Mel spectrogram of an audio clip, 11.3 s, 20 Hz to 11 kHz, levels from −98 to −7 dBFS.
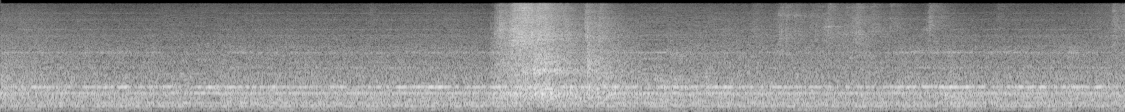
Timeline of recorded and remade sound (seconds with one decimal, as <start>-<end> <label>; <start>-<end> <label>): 0.0-1.6 recorded; 1.6-2.2 remade; 2.2-6.4 recorded; 6.4-7.1 remade; 7.1-11.3 recorded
